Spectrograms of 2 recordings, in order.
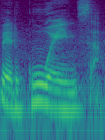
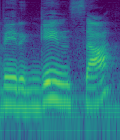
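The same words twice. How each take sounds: First: The u after the g is pronounced. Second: The u after the g is silent. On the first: The speaker calls it right. "on dit" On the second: The speaker calls it wrong. "on ne dit pas"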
